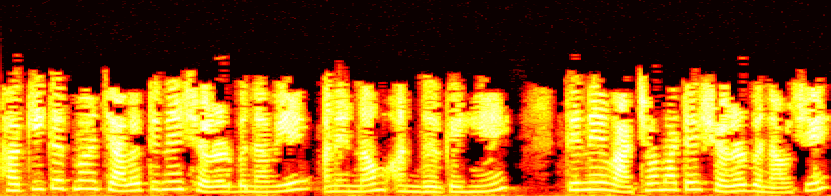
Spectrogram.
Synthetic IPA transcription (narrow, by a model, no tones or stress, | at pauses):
həkikət̪mãt͡ʃalot̪eneʃəɾəɭbənaʋijeənenəmənd̪əɾkəɦĩe | t̪eneʋãt͡ʃʋamaʈeʃəɾəɭbənaʋt͡ʃʰe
